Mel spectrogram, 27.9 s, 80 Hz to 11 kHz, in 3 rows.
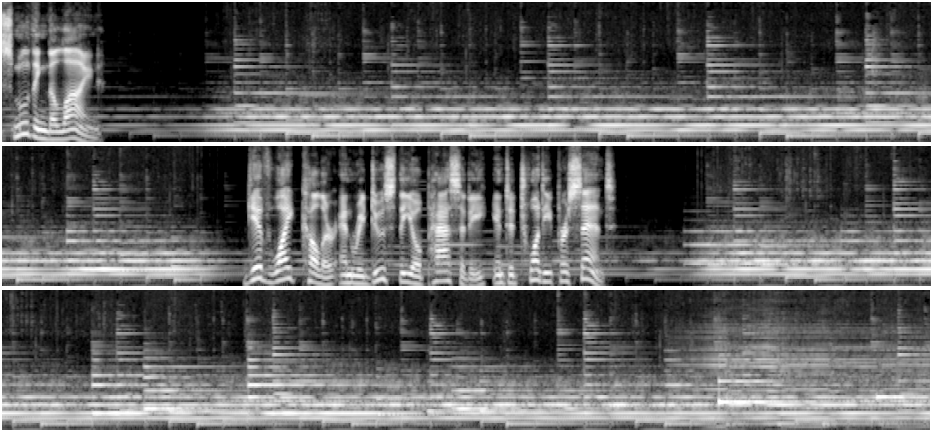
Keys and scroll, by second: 11.2-12.0 typing, 20.5 a, 22.5 super+j, 24.5 v, 25.3 i, 27.4 v.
